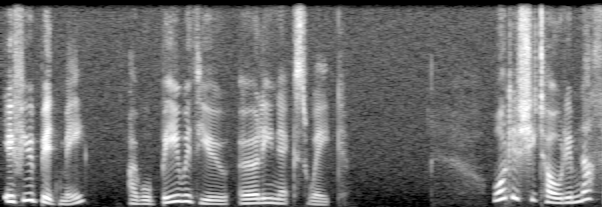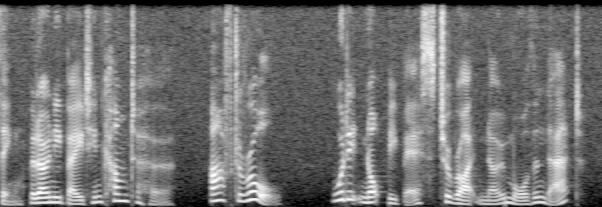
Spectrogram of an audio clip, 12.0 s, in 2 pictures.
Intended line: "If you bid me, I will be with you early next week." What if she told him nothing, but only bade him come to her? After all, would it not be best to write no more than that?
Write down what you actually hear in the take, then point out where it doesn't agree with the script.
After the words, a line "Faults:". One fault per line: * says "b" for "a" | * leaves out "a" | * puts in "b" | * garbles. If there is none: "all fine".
"If you bid me, I will be with you early next week." What if she told him nothing, but only bade him come to her? After all, would it not be best to write no more than that?
Faults:
all fine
